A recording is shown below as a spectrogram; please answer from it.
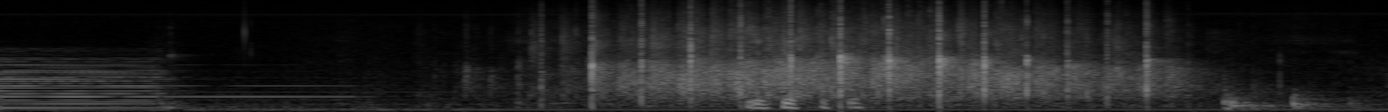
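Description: The last chord of a grand piano piece dies away and is damped about a second in. After a short pause the congregation claps for about five seconds, and the applause fades out near the end.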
